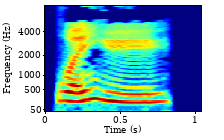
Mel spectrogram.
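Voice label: "文娱", Mandarin Chinese; hsk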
